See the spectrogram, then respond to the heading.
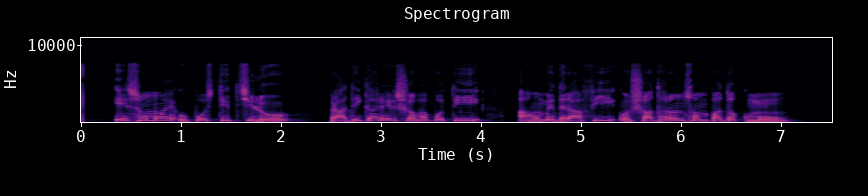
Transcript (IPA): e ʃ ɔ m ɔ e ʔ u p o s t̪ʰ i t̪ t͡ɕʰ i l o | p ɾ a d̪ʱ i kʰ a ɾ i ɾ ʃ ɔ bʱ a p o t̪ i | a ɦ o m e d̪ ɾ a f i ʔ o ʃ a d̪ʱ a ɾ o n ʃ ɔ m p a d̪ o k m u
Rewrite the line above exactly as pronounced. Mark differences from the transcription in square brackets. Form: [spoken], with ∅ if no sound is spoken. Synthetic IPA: e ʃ ɔ m ɔ e ʔ u p o s t̪ʰ i t̪ t͡ɕʰ i l o | p ɾ a d̪ʱ i [k] a ɾ [e] ɾ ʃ ɔ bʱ a p o t̪ i | a ɦ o m e d̪ ɾ a f i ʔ o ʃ a d̪ʱ a ɾ o n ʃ ɔ m p a d̪ o k m [o]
